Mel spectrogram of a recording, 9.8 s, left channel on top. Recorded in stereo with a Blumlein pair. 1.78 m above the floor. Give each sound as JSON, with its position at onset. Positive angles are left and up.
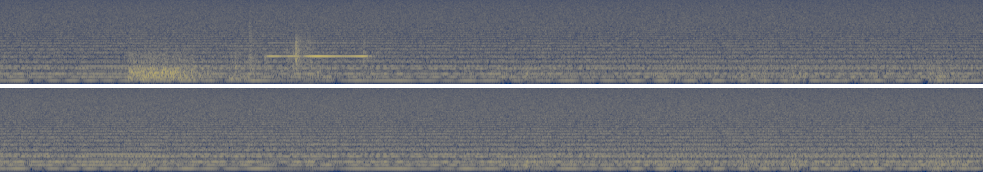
{"t": 0.0, "sound": "a drone", "azimuth_deg": -5}
{"t": 1.3, "sound": "a sliding door", "azimuth_deg": 50}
